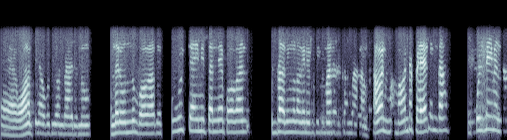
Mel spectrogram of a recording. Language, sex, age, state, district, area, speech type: Malayalam, female, 60+, Kerala, Pathanamthitta, rural, conversation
